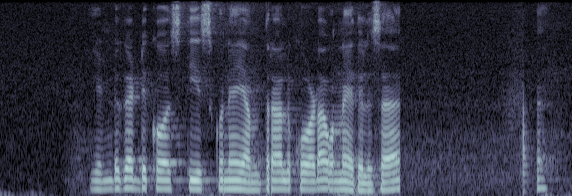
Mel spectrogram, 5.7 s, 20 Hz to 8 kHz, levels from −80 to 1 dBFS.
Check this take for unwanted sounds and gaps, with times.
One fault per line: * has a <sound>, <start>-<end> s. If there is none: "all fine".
* has a thud, 5.0-5.4 s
